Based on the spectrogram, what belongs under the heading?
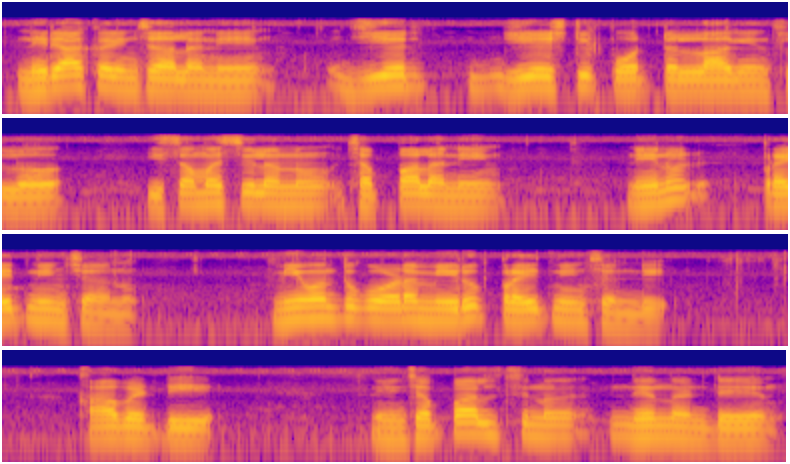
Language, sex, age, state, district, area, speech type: Telugu, male, 18-30, Andhra Pradesh, Bapatla, urban, spontaneous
